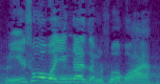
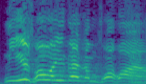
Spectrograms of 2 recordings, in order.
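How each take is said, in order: First: Sarcastic retort. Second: Louder mocking retort. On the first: Acted. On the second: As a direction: repeat it louder with a laugh, mocking. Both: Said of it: "今天我就扮演这位售票员".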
